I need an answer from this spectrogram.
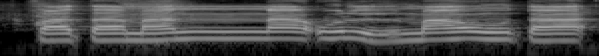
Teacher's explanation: এই যে নুনের উপর তাসদিদ, এই জন্য আমরা গুণনা করব।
